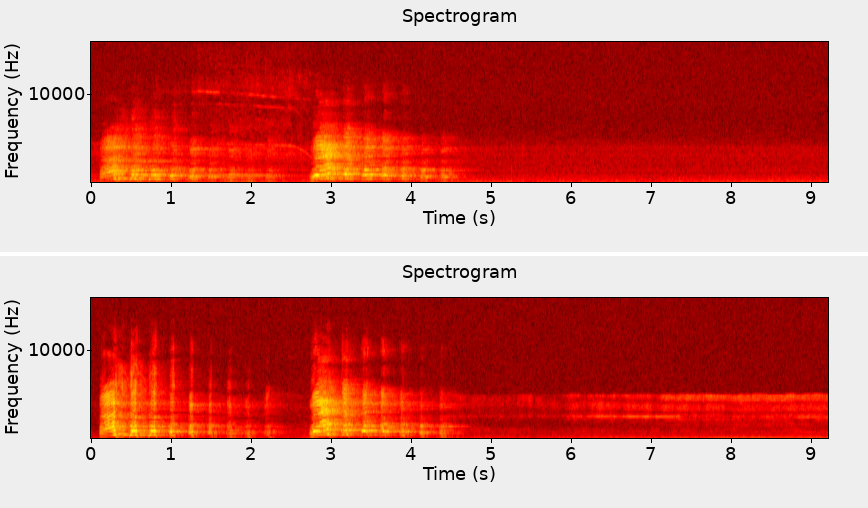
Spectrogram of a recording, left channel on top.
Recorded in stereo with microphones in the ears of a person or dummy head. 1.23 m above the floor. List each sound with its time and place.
0.1 s laughter: 85° right, 0.6 m; by 4.5 s 65° right (ahead or behind), 3 m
